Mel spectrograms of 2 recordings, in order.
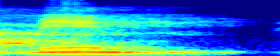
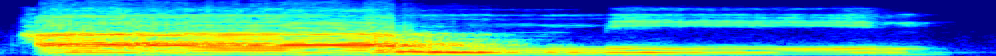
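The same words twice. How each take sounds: First: The first vowel is short and the m single. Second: The first vowel is long and the m doubled. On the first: "dipendekkan a dan mimnya itu tidak bertasydid" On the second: "dipanjangkan alif, mimnya itu bertasydid"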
